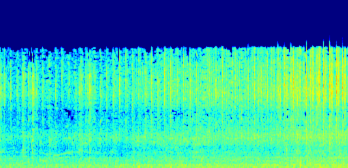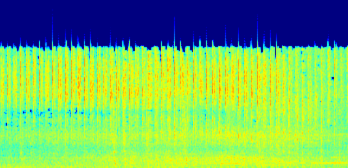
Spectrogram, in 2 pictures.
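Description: Miniature railroad train's locomotive engine running with a fast, even beat, growing louder as the train approaches and draws level.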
